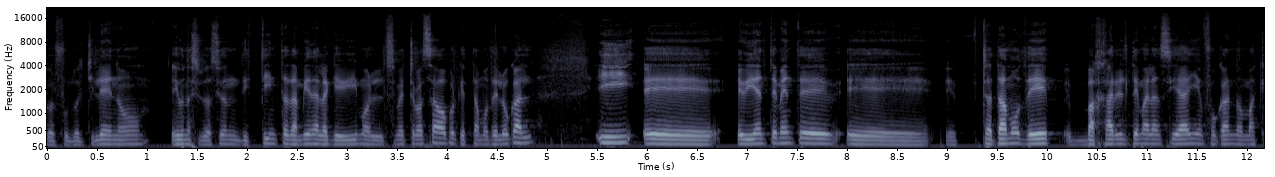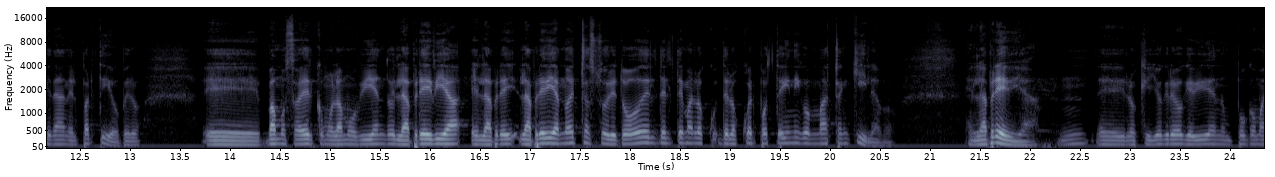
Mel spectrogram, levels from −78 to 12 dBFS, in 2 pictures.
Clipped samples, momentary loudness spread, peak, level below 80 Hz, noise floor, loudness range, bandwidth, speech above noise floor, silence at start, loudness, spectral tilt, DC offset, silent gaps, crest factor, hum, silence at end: under 0.1%; 16 LU; -8 dBFS; -56 dBFS; -52 dBFS; 6 LU; 18.5 kHz; 21 dB; 0 s; -31 LUFS; -5 dB/octave; under 0.1%; none; 24 dB; none; 0 s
